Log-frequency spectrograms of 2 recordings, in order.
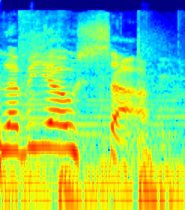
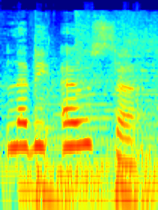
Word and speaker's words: leviosa: Wardium leviosa. Stop. Stop. Stop. You're going to take someone's eye out. And besides, you're saying it wrong. It's leviosa, not leviosa.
